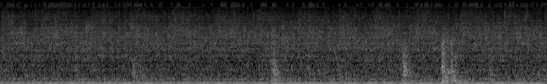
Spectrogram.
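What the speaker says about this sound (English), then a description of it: "I'm going to leave it simmer for a few minutes" Cream of chicken rice simmers in a pan with a steady, even sizzle and bubbling, broken by a few brief clinks and stirring sounds near the end.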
